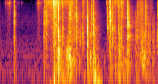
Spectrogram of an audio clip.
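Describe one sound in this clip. A stamp thumps down twice on paper.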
